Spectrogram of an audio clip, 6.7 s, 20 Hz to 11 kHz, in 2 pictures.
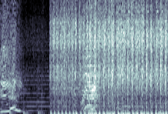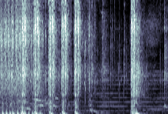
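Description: Heavy repeated shotgun fire from a USAS-12 in the shooter game Arena Breakout, a dense run of loud close blasts for several seconds, then scattered single shots with gaps toward the end.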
